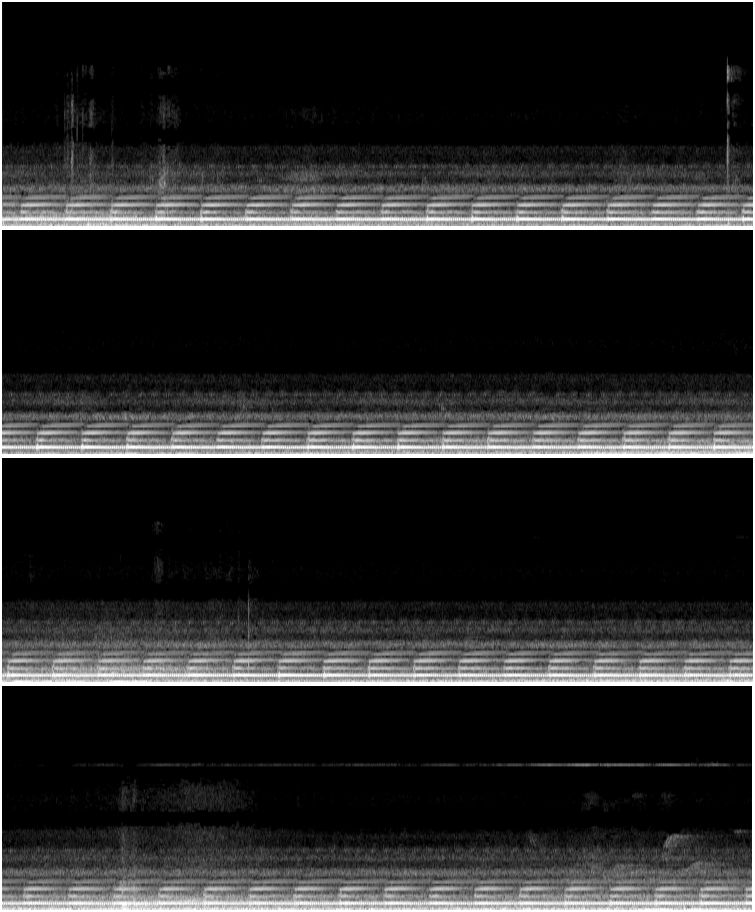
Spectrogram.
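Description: Japanese railway level-crossing alarm ringing its electronic "kan-kan", one high note struck over and over in a fast, even rhythm, while the barriers are down and the red lights flash: a train is about to pass. A low rumble builds near the end.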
